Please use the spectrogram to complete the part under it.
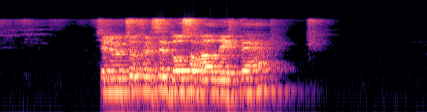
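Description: A man speaks loudly and clearly into a microphone nearby.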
